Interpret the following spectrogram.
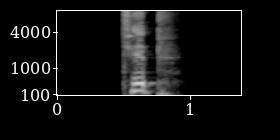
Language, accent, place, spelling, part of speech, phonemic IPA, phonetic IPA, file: German, Germany, Berlin, Tipp, noun, /tɪp/, [tʰɪpʰ], De-Tipp.ogg
- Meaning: tip, hint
